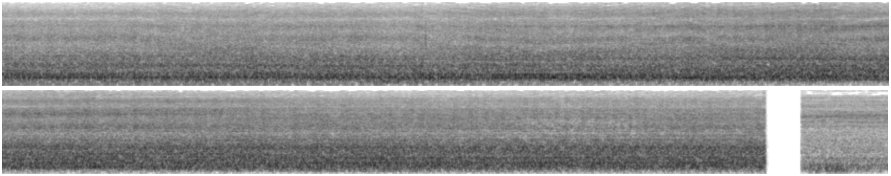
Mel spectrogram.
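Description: Onboard a passenger train in Scotland, a continuous low rumble and rolling hum of the carriage carries on steadily with no talk, before cutting briefly to silence near the end and resuming.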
